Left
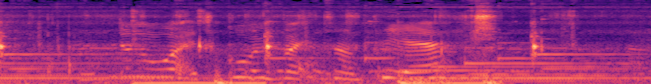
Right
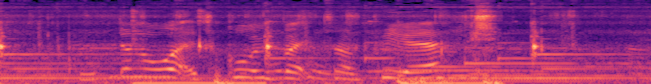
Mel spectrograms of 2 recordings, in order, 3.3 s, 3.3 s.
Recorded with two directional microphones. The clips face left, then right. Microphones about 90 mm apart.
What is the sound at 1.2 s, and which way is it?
Speech, centre (ahead or behind).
